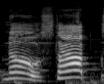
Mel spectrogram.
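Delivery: usual speaking voice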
